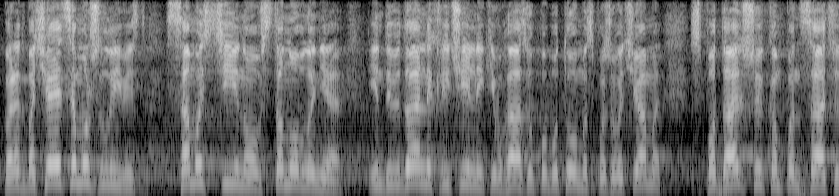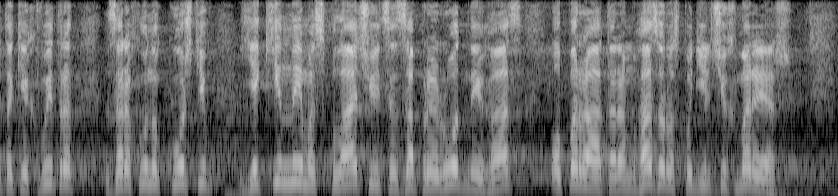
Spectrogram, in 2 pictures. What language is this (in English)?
Ukrainian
